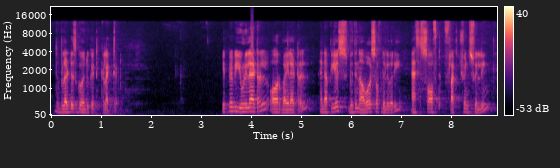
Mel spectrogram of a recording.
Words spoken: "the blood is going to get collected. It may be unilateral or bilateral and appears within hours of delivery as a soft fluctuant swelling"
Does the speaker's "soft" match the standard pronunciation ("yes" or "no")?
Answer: yes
